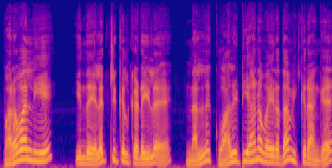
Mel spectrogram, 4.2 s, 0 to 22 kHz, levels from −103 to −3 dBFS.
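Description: A short chirpy burst of misplaced energy, peaking at about -30 dBFS, cuts into the speech at 2.72 to 2.75 s, right after "இந்த எலக்டிரிக்கல் கடையில நல்ல". It is a corrupt frame decoded: flipped bits in a few compressed frames were played anyway, scattering energy to wrong frequencies.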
